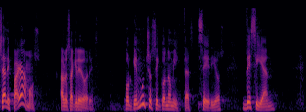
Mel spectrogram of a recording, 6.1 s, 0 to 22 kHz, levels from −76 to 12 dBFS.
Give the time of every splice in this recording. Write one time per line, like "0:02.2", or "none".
0:02.5
0:04.0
